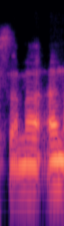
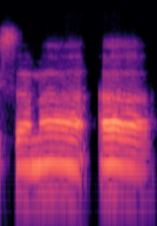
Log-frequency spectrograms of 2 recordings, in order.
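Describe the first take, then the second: First: The word ends with an n sound. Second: The word ends with a long vowel. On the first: The speaker calls it wrong. "I don't say sama'an" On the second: The speaker calls it right. "I say sama'a"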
